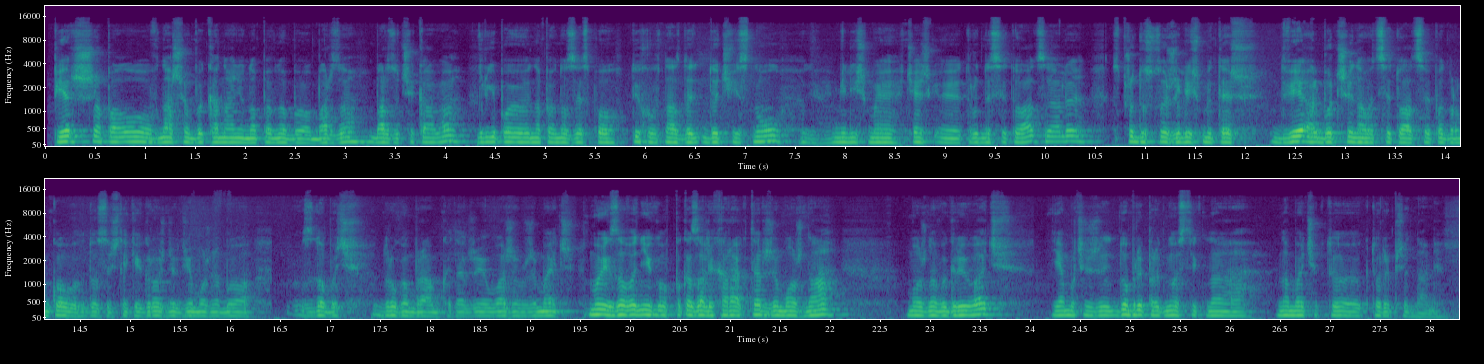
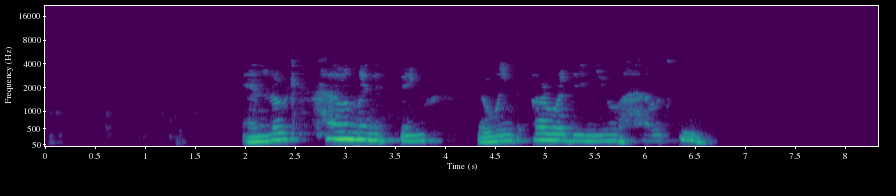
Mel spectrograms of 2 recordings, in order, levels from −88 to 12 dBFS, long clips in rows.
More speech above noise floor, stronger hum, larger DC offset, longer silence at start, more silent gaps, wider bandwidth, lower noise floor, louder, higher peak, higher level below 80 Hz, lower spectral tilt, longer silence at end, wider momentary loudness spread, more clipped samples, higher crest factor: second, 24 dB vs 62 dB; neither; neither; second, 0.1 s vs 2 s; neither; first, 15 kHz vs 3.8 kHz; second, -44 dBFS vs -89 dBFS; first, -21 LUFS vs -28 LUFS; first, -2 dBFS vs -12 dBFS; first, -52 dBFS vs -70 dBFS; second, -6.5 dB/octave vs -12 dB/octave; second, 0 s vs 1.7 s; second, 10 LU vs 18 LU; neither; about the same, 18 dB vs 18 dB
